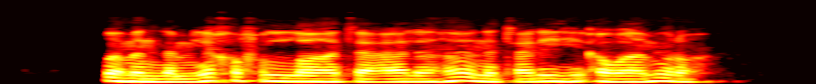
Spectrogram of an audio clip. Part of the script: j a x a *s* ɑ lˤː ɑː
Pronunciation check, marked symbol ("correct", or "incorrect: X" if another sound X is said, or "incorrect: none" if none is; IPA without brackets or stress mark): incorrect: f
